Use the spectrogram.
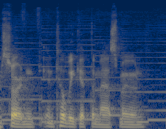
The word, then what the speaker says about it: Masamune: with the flame sword until we get the mass moon which i know it's called the masamune but it's also spelled badly enough that the pronunciation changes you know what a weird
